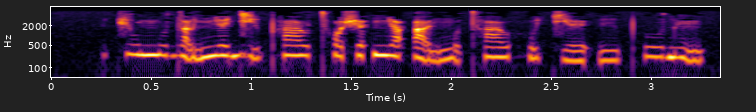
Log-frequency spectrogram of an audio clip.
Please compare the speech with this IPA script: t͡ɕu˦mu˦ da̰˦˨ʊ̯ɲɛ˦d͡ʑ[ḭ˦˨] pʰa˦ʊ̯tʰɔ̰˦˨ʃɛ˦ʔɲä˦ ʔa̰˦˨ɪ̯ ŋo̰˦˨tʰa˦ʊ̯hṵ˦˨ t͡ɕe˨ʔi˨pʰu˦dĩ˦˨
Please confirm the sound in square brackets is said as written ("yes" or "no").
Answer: yes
